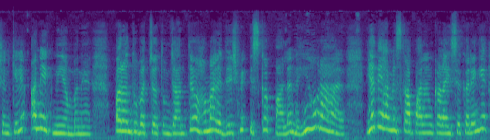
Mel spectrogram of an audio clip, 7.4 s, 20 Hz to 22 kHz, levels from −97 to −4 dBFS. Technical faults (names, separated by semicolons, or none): none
